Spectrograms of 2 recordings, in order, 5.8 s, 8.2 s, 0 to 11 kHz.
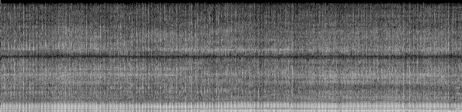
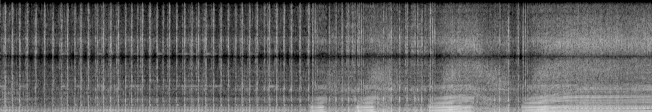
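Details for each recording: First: Echo two-stroke, barely used and started for the first time in about a year with little fuel in the tank: a rough, uneven, boggy drone sags and stumbles; it is starving as the tank runs nearly empty, and a clogged spark arrestor screen seemed possible but unlikely. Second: 2011 Echo PAS 230 with a 22.8 cc two-stroke engine, just started using choke and primer: quick throttle blips climbing to a steady high-pitched buzz; revs freely and runs clean, at a much higher RPM than the SRM 225.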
